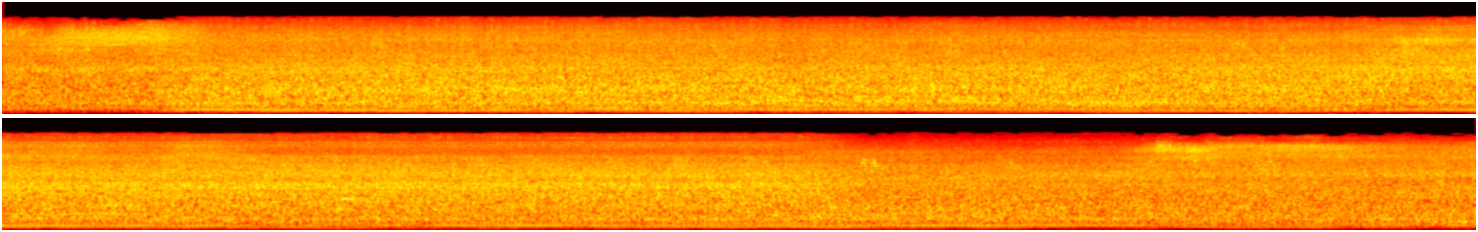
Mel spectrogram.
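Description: A steady low engine hum, like a vehicle idling, under a constant rushing outdoor noise; it grows a little louder about a second and a half in.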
